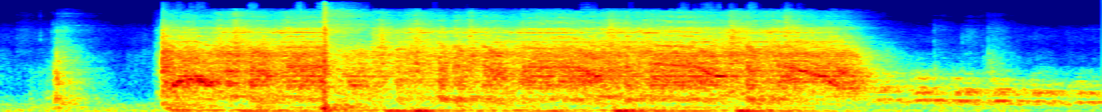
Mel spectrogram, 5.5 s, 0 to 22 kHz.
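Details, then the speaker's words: 1981 Corvette V8, engine just reinstalled, battery charged: it catches and runs a few seconds with a lumpy, galloping beat, not firing on all cylinders; a misfire the owner suspects is from a short, with vacuum leak possible. "It's still got that sound to it where she's not hitting on everything, so we still got a short somewhere."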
